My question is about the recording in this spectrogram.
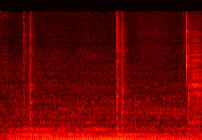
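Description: Computer mouse clicks: a couple of sharp double ticks, the press and release of the button, about half a second in and again past two seconds, with another near the end, over a steady low hum.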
